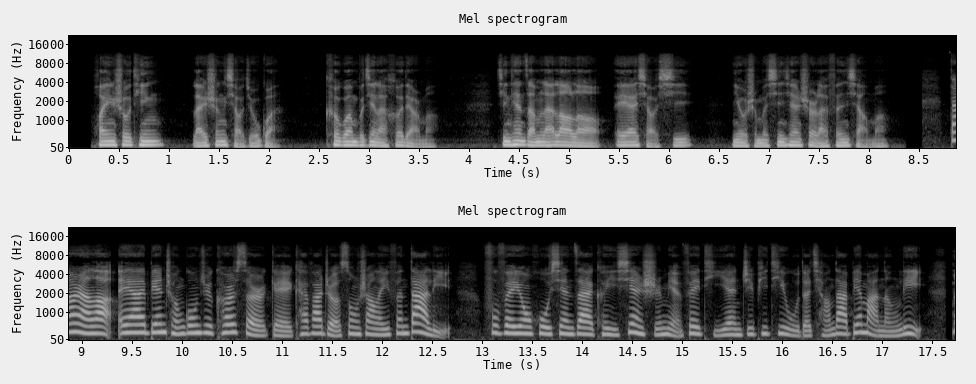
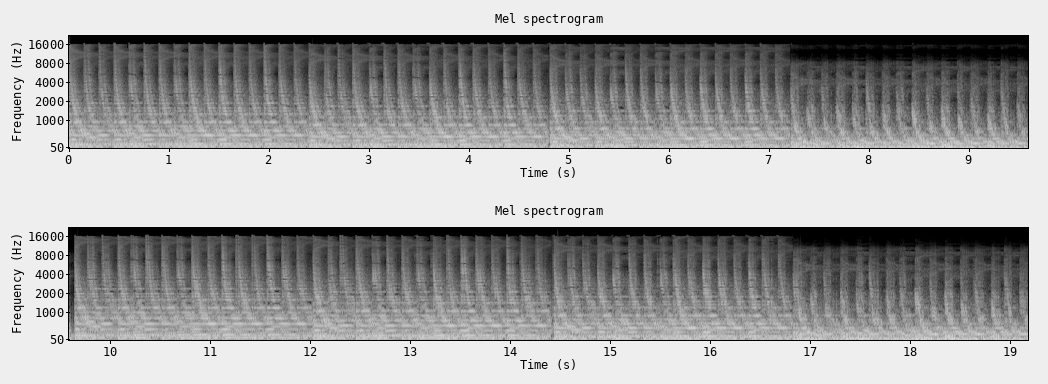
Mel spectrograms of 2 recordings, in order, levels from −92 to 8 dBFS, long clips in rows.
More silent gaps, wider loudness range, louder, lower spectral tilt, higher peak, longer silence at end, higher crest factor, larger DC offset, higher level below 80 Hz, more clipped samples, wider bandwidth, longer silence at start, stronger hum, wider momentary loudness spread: neither; first, 5 LU vs 1 LU; second, -27 LUFS vs -14 LUFS; about the same, -6.5 dB/octave vs -6 dB/octave; second, -10 dBFS vs 0 dBFS; first, 0.35 s vs 0 s; first, 18 dB vs 12 dB; second, under 0.1% vs 3%; second, -48 dBFS vs -20 dBFS; neither; second, 11.5 kHz vs 17 kHz; first, 0.3 s vs 0 s; neither; first, 10 LU vs 3 LU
